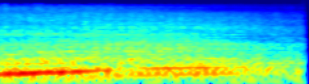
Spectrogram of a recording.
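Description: A car drives along with a broad, steady rumbling road noise over a low engine hum, slowly easing in level.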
